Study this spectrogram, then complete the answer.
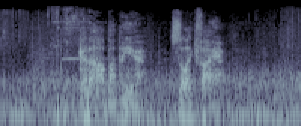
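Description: A man talks into a microphone with animation.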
